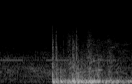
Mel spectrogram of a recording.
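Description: Artillery fire in the Wargame: European Escalation video game, a sudden heavy boom that rolls into a sustained rumbling barrage of overlapping explosions, loud and close after a quiet start.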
